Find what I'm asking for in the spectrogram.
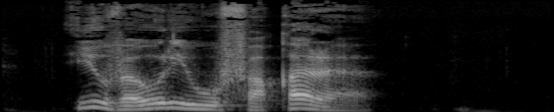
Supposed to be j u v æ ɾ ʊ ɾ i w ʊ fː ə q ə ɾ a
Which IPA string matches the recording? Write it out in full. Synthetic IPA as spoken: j u v æ ʊ ɾ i w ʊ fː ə q a ɾ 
